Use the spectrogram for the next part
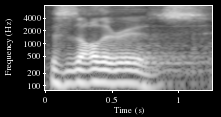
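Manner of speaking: fading hushed repeat. Acted. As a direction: let it fade to almost nothing. Repeated, softer still.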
